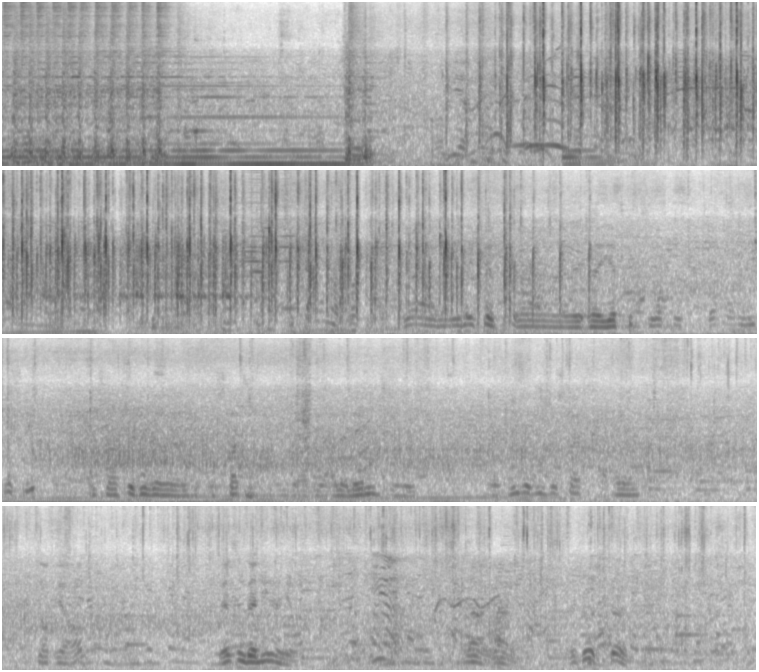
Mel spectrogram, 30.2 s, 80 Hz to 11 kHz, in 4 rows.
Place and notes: berlin: hobrechtbrücke - the city, the country & me: country & reggae band
country & reggae band during fête de la musique (day of music)
the city, the country & me: june 21, 2012
21 June 2012, 22:19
